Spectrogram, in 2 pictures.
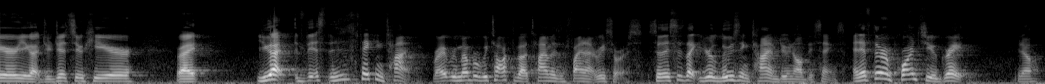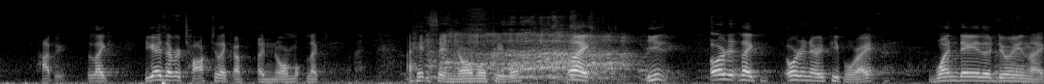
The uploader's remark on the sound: Live Lecture PTBI Retreat 2021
